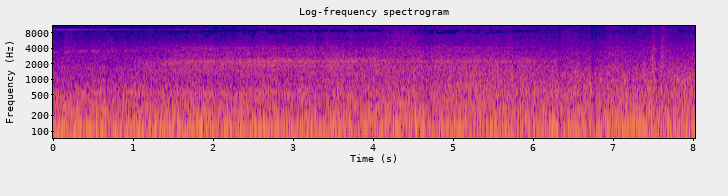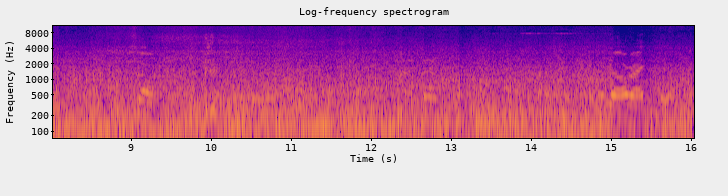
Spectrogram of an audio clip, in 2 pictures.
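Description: Steady outdoor street noise: road traffic and wind buffeting the microphone, holding at an even level.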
